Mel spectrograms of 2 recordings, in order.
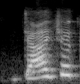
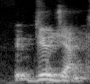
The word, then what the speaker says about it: Duiker: I'm still pronouncing names. Is it Dijak or Dujak? Dujak.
